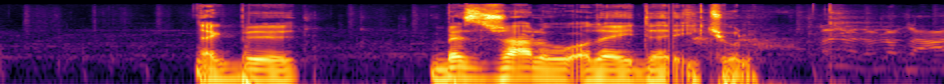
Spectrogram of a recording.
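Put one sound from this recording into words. A man speaks into a close microphone with animation.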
